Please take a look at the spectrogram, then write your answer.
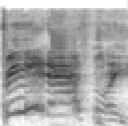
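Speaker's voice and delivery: put-on very high-pitched screaming outburst. Recalling getting a painful blood blister, the speaker re-enacts it: retelling a scream. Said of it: "So I screamed".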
